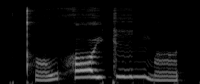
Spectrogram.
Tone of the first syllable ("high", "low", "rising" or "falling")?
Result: rising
